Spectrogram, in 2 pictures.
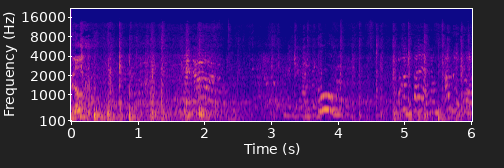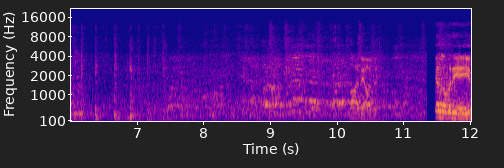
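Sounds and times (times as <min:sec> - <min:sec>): people talking and calling out: 0:00.0 - 0:12.0
children's voices: 0:01.4 - 0:06.6.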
